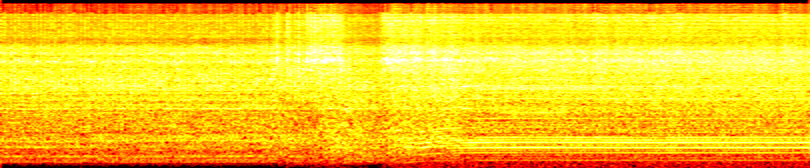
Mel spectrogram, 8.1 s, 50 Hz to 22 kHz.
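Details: Stihl BR700 backpack blower after carburetor swap, started with some choke adjustment: rough fast note at first, then settles into a steady even drone with constant pitch; warming up and running cleanly.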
